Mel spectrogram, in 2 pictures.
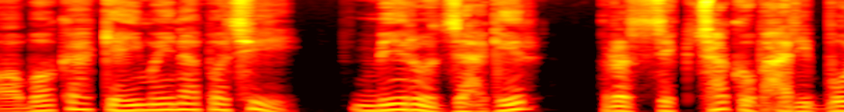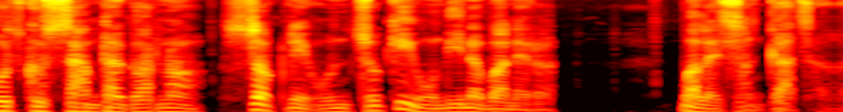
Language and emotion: Nepali, fearful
